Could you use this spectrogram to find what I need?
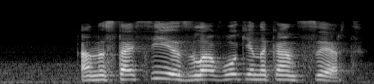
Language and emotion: Russian, angry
